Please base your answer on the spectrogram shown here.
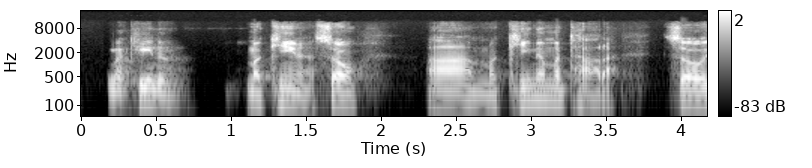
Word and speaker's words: Máquina: How do you pronounce her name? Máquina.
